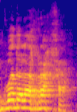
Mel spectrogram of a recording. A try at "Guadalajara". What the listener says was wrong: Non, c'est Guadalajara. C'est Jara, pas Raja.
